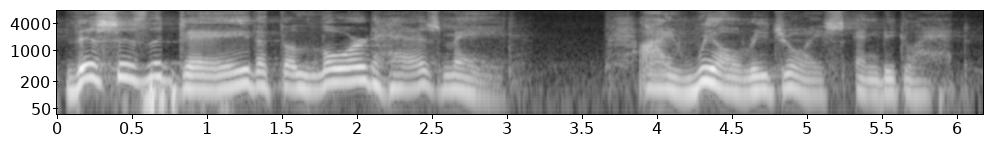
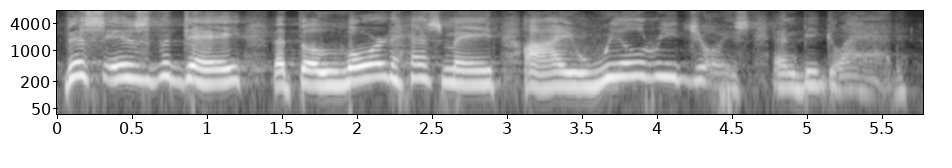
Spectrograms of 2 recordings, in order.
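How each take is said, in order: First: It is said calmly, with less energy. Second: It is said with more gusto and energy.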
